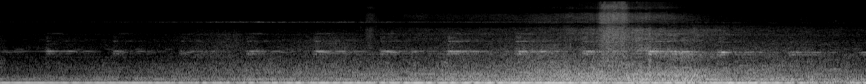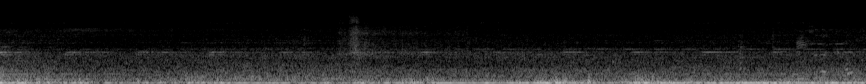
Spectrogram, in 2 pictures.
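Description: A Metra commuter train led by an SD70 Max locomotive runs past at Grayslake Station, giving a loud continuous low rumble with a sustained high whine, swelling and easing over the passage, while people talk faintly nearby.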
